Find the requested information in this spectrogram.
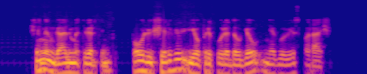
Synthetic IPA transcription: ʃʲɛnʲd̪ʲɛnɡɑːlʲɪmɐt̪ʲʋʲɪɾʲt̪ʲɪnʲt̪ʲɪpɒʊlʲuʃʲɪɾʲʋʲuːjɛʊpʲɾʲɪkuːɾʲɛd̪ɒʊɡʲɛʊnʲɛɡʊjʲɪspɐɾɑːʃʲeː

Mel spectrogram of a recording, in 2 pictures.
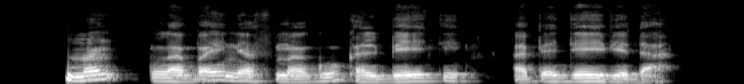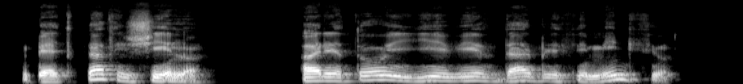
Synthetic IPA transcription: mɐn | lˠɐbɐɪnʲɛsmɐɡʊkɐlʲbʲeːt̪ʲɪ | ɐpʲiɛd̪ʲɛʋʲid̪ɑ̰ | bʲɛt̪kɐsʒʲiːno̰ | ɐɾʲɪt̪oːjjiʋʲiːsd̪ɐɾpʲɾʲɪsʲɪmʲɪnʲsʲʊ̰

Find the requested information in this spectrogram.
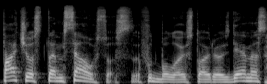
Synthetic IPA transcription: pɑːt͡ʃʲoːst̪ɐmʲsʲɛʊsʲo̰ːsfʊd̪boːlˠoːɪst̪oːɾʲɪjoːsd̪ʲeːmʲeːs

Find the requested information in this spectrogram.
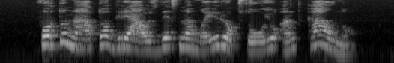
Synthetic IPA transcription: foːɾt̪ʊnɑːt̪oːɡɾʲæˑʊzʲd̪ʲeːsnɐmɐɪɾʲoːksoːjuːʔɐnt̪kɑˑlˠnuː

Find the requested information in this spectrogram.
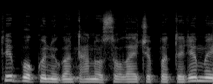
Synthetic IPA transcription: t̪ɐɪbʊʋoːkʊnʲɪɡoːnt̪ʲɑːnoːsoːlˠɐɪt͡ʃʲoːpɐt̪ɐɾʲɪmɐɪ

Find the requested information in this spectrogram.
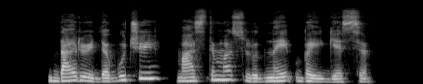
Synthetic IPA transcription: d̪ɑːɾʲʊjd̪ʲɛɡʊt͡ʃʲʊjmɑːsʲt̪ʲimɐslʲʊd̪nɐɪbɐɪɡʲɛsʲɪ

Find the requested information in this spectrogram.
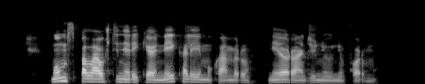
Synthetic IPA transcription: mʊmspɐlˠɑˑʊkʲʃʲt̪ʲɪnʲɛɾʲɛɪkʲeːjoːnʲɛɪkɐlʲeːjɪmukɑːmʲɛɾunʲɛɪoɾɑnʲd͡ʒʲɪnʲuːʊnʲɪfɔ̰ɾmu

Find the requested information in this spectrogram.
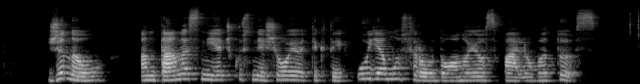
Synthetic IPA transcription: ʒʲɪnɐʊ | ɐnt̪ɑːnɐsnʲiɛt͡ʃʲkʊsnʲɛʃʲoːjoːt̪ʲɪkt̪ɐɪʊjɛmʊsɾɒʊd̪oːnoːjoːspɑːlʲoːʋɐt̪ʊs

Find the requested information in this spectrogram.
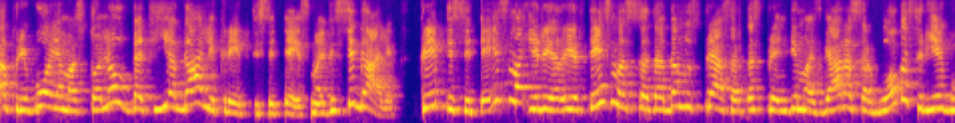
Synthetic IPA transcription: ɐpʲɾʲɪboːjɛmɐst̪oːlʲɛʊbʲɛt̪jiɛɡɑːlʲɪkɾʲɛɪpʲt̪ʲɪsɪt̪ʲɛɪsmɐʋʲɪsʲɪɡɑːlʲɪ | kɾʲɛɪp̚tʲɪsɪt̪ʲɛɪsmɐʔɪɾɪɪrt̪ʲɛɪsmɐst̪ɐd̪ɐnʊsʲpʲɾʲæːsɐrt̪ɐsʲpʲɾʲɛnʲd̪ʲɪmɐsɡʲæːɾɐsɐrblˠoːɡɐsɪɾjɛɪɡʊ

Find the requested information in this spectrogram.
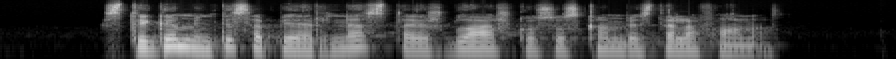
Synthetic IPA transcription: sʲt̪ʲɛɪɡɐmʲɪnʲt̪ʲɪsɐpʲiɛɐɾʲnʲɛst̪ɐɪʒblˠɑːʃkoːsʊskɐmʲbʲeːst̪ʲɛlʲɛfɔnɐ̰s

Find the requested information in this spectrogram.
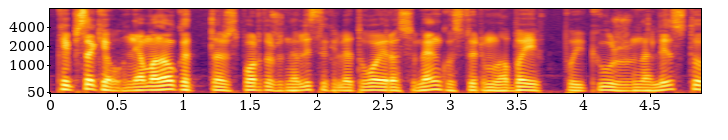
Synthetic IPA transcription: kɐɪpsɐkʲɛʊnʲɛmɐnɐʊkɐt̪t̪ɐspoːɾt̪oːʒʊɾnɐlʲɪsʲt̪ʲɪkɐlʲiɛt̪ʊʋoːjiɾɐsʊmʲɪŋkʊst̪ʊɾʲɪmlˠɐbɐɪpʊɪkʲuːʒʊɾnɐlʲɪst̪ʊ

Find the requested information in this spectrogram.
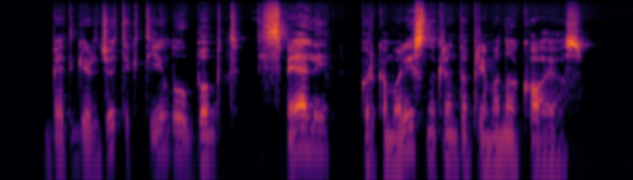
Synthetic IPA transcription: bʲɛt̪ɡʲɪɾʲd͡ʒʲʊt̪ʲɪkt̪ʲiːlˠuːbʊmpt̪ | isʲmʲeːlʲiː | kʊɾkɐmoːlʲiːsnʊkɾʲɛnt̪ɐpʲɾʲiɛmɑːnoːkʰoːjoːs

